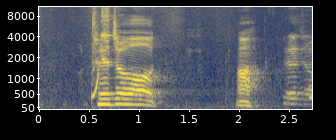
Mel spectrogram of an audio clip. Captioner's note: stutters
